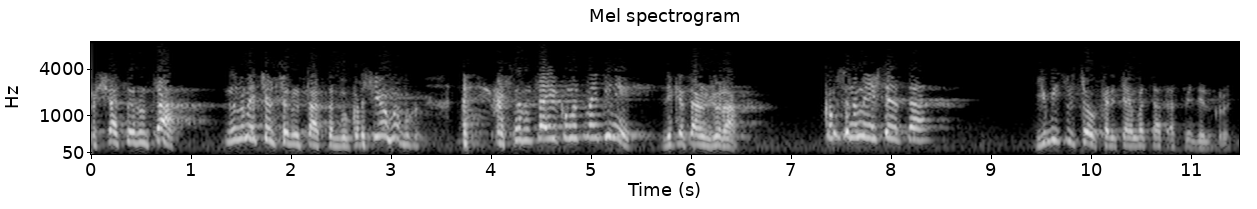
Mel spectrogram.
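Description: Brutish secret-police captain, loud and raised, as a preacher acts him out; phone-like broadcast. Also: male voice, lively intonation, in a large hall. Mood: marveling. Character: brutal male secret police captain, gruff then wondering. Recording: tinny phone-like broadcast, faint rumble.

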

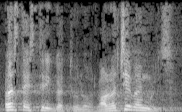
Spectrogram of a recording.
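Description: A middle-aged male preacher with a high voice delivers an impassioned sermon. He fires rhetorical questions at his listeners and climbs to loud peaks. His voice rings out with the long reverb of a large church hall. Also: very animated.

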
